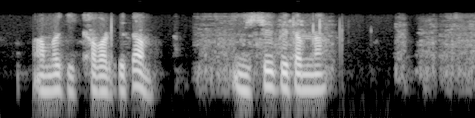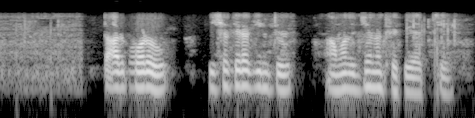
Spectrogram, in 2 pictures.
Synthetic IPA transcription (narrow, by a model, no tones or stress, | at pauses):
a̰mɾakikʰabaɾpet̪am | niʃt͡ɕojpet̪amna | t̪aɾpɔɾeo | kiʃokeɾakint̪u | amad̪eɾd͡ʑonːokʰeʈ̪ed͡ʑatːɕʰe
